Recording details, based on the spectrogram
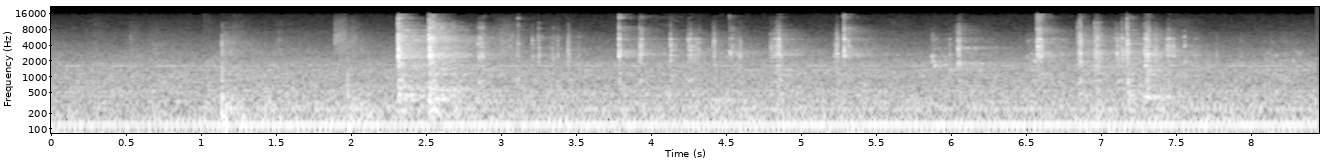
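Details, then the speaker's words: Bookwalter table-mounted abdominal retractor tray demonstration, ratchets attaching retractors to the ring over the abdomen; scattered sharp metallic clicks and ratcheting over a steady low hum. "these are the ratchets that are in your Bookwalter set these ratchets are used to hook up a retractor to the ring of the retractor system itself"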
